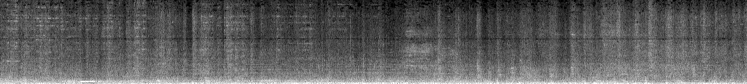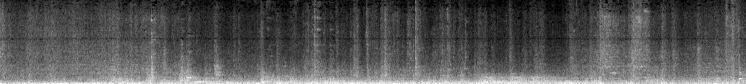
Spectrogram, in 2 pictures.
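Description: Freight train cars rolling past close by: a steady rumble with the clickety-clack of steel wheels over rail joints.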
